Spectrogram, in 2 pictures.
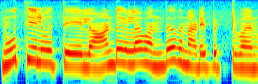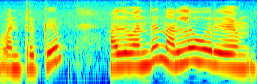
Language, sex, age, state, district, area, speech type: Tamil, female, 30-45, Tamil Nadu, Nilgiris, urban, spontaneous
